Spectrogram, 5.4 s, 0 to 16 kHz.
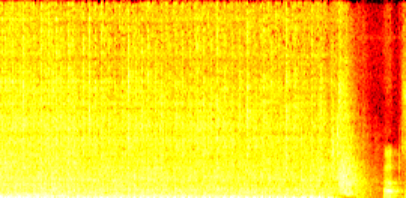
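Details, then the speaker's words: Honda ATC250SX three-wheeler idling after freeing a stuck timing chain tensioner, valves checked good: uneven clattery rattle about three ticks a second; suspected loose timing chain, not confirmed. "still there i think it's just a loose timing chain"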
